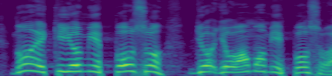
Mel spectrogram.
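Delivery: hammed-up excuse of a wife; pleading wife. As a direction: whine it like the doting wife. Wife's excuse voiced.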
